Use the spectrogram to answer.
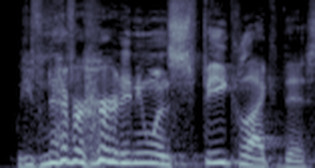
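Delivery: usual speaking voice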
